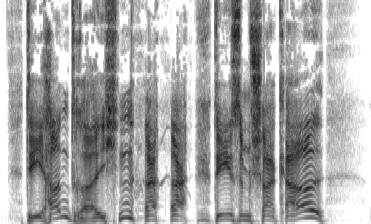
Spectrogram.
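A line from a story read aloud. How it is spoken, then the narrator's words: Giant's scornful laugh. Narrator (German): lachte der Riese auf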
